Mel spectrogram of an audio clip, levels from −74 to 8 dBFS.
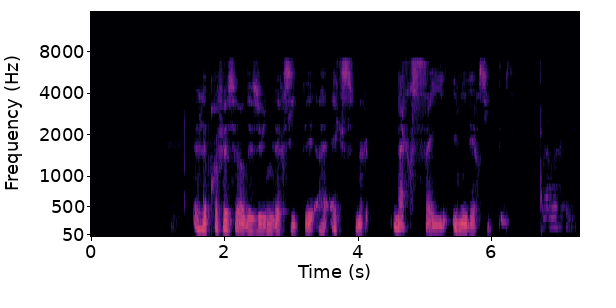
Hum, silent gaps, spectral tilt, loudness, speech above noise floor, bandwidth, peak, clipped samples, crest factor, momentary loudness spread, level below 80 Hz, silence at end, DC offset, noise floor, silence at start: none; none; -5 dB/octave; -34 LUFS; 45 dB; 7.4 kHz; -16 dBFS; under 0.1%; 20 dB; 19 LU; -70 dBFS; 0.15 s; under 0.1%; -79 dBFS; 1.55 s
